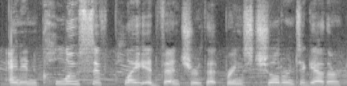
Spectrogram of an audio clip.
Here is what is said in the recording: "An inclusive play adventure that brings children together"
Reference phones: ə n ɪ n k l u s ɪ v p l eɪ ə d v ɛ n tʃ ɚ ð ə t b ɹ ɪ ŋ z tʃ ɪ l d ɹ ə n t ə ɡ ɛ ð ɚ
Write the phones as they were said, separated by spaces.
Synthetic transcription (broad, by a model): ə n ɪ n k l u s ɪ v p l eɪ ə d v ɛ n tʃ ɚ ð ə t b ɹ ɪ ŋ z tʃ ɪ l d ɹ ə n t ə ɡ ɛ ð ɚ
